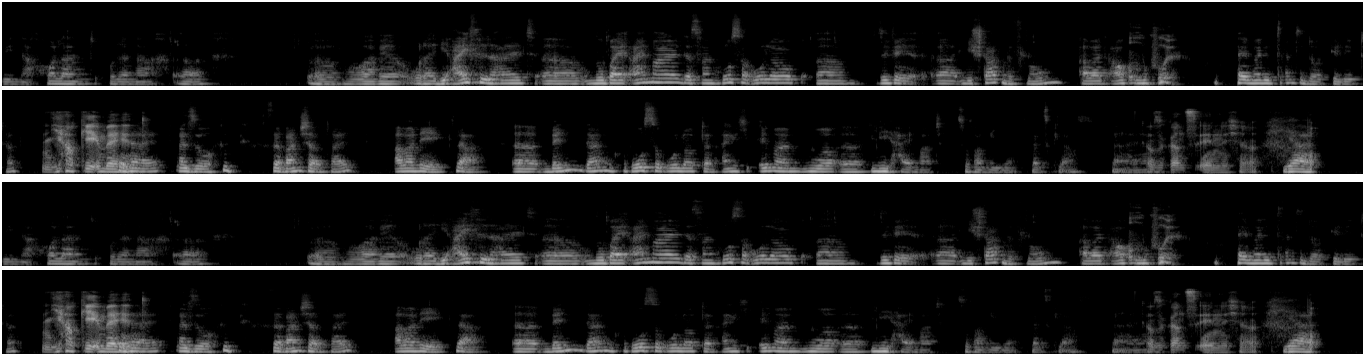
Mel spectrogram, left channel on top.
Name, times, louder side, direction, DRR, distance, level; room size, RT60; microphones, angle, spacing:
voice 1, 0.0-2.0 3.1-11.7 12.4-13.8 14.8-16.0 16.3-17.1 17.5-18.4 18.7-22.9 23.2-24.4 24.7-25.2 26.4-26.7, left 1 dB, 30° left, 0.9 m, -32 dB
voice 2, 11.3-11.8 14.0-15.0 25.1-26.7, right 1 dB, ahead, 0.8 m, -32 dB
7.1 x 4.8 x 2.8 m
head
